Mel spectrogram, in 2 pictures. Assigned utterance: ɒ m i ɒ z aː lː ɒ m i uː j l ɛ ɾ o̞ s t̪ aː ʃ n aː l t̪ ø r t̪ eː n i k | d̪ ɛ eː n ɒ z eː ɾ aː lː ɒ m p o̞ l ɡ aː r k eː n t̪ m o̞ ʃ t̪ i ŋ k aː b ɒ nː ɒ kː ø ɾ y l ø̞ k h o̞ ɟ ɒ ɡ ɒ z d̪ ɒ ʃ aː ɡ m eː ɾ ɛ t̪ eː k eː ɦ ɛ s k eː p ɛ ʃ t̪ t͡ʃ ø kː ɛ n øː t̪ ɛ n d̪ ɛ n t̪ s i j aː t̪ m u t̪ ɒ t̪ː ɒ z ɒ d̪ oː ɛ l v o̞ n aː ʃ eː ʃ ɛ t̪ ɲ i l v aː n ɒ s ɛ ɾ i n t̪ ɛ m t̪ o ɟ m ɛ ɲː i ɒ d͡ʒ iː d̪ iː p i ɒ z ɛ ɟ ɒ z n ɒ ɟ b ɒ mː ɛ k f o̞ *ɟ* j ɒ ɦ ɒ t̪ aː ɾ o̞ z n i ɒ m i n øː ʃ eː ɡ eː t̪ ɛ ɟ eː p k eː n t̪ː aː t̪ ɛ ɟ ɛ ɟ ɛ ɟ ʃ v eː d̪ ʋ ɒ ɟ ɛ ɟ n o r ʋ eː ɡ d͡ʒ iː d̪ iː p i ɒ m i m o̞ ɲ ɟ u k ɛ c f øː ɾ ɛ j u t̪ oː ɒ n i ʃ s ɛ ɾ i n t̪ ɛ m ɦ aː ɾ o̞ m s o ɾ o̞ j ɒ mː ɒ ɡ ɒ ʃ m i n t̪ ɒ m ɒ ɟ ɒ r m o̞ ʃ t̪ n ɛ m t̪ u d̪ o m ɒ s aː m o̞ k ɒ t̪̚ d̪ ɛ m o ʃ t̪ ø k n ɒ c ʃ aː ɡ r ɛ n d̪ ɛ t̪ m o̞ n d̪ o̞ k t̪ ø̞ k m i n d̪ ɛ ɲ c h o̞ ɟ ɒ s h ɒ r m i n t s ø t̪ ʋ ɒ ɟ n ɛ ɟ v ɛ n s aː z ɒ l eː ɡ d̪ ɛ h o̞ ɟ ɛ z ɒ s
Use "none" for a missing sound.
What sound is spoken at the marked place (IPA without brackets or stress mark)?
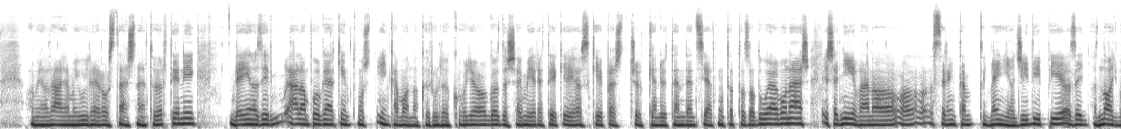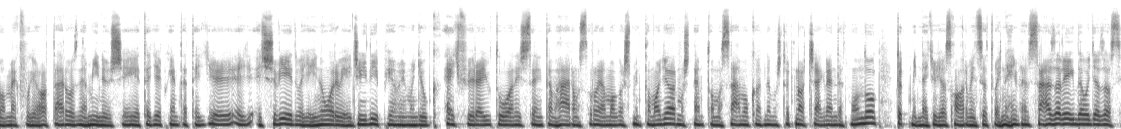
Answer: ɡ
